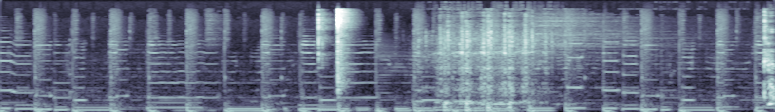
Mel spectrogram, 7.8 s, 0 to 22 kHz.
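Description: A sewing machine fitted with a size 16 needle stitches a thick fabric section of a baby turban headband, giving close, rapid mechanical stitching bursts separated by short pauses, with no talk.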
